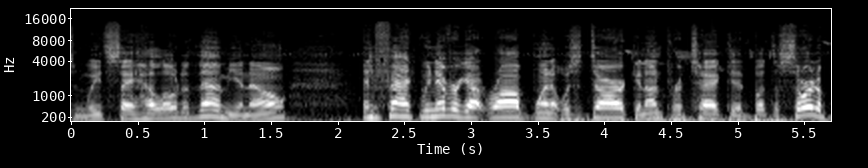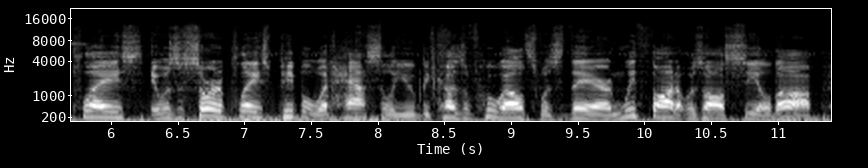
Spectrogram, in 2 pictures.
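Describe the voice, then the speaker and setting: A man with a slightly high voice spins a loose, rambling tale, dropping "you know" asides as he goes. He sounds a little off the mic, as if the recorder sits some way across the room. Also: no echo, distant mic. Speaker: former road manager recalling the past. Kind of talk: casual anecdotal storytelling.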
